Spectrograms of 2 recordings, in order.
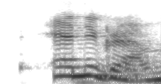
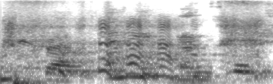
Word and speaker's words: Enneagram: Um, and I'm really glad that you walk us through these different types of um, is it an Enneagram? I don't know how to pronounce it. Enneagram. Enneagram.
